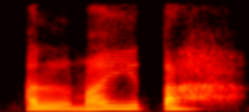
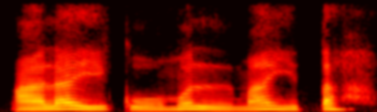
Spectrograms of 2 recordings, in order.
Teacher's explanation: ta marbutah jadi ha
